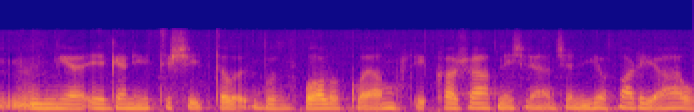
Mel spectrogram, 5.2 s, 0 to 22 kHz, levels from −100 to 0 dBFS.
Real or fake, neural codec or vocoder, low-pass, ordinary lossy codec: fake; codec, 16 kHz, 0.8 kbps, ZipCodec; 7.2 kHz; none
